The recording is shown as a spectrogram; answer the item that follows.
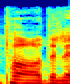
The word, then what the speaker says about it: padel: Jag måste bara fråga, vad är det padel? – Ja, nu måste jag också fråga. Faktiskt. – Är det padel? – Ja. – Men enligt Saul så ska det uttalas med långt A.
